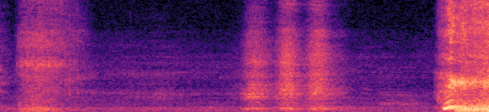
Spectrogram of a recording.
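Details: Three deliberately induced sneezes to relieve a very stuffy nose with a constant tickle because sneezes were getting stuck: a single burst, a quick double burst, then a loud, forceful, messy sneeze.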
